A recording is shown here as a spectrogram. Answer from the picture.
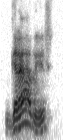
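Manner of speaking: "Graves" with GRA high, falling; emphatic GRA-ves; stress on first syllable. Shown as a demonstration. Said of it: "no es graves".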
